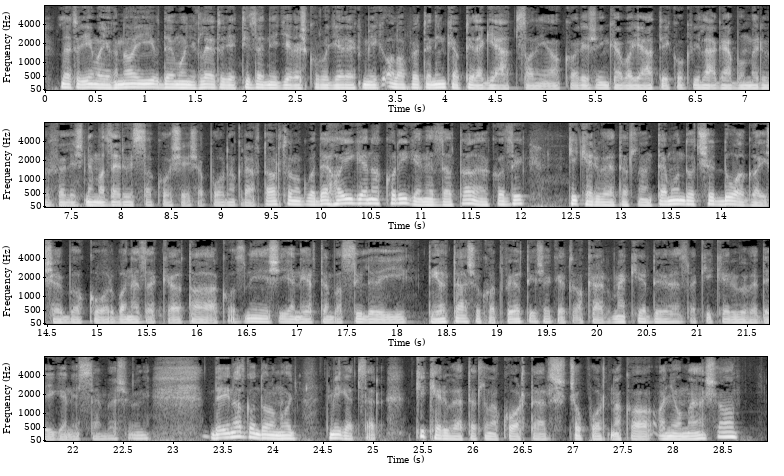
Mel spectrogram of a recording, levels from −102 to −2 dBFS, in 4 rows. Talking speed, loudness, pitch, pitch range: 165 wpm, -16 LUFS, 95 Hz, 90-110 Hz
